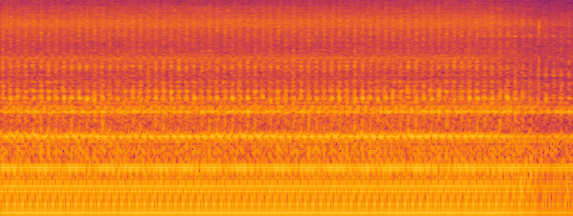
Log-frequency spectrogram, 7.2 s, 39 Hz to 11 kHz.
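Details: 2001 Mk5 Ford Fiesta 1.25 Zetec: uneven, lumpy idle with heavy irregular beat, about two to three stumbles a second; rough running from no compression in cylinder 2 and very little compression in the others.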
